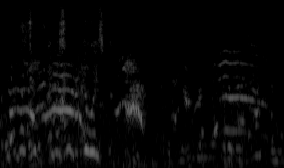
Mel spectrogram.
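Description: People's voices close to the microphone, high-pitched and without clear words, with one falling call about two seconds in.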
